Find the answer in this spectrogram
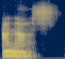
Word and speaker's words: Anas: allows light to shine anas is of hebrew derivation pronounced on us which means a giant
